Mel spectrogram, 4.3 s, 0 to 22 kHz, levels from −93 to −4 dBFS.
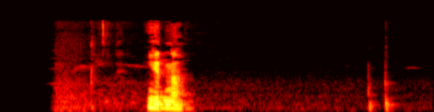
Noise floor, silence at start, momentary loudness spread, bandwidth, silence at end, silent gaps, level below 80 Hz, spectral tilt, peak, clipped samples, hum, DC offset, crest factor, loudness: -72 dBFS; 1.5 s; 26 LU; 11.5 kHz; 0.45 s; none; -48 dBFS; -6.5 dB/octave; -2 dBFS; under 0.1%; none; under 0.1%; 28 dB; -22 LUFS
